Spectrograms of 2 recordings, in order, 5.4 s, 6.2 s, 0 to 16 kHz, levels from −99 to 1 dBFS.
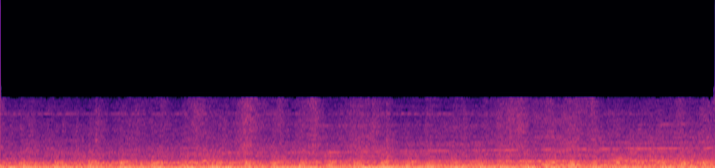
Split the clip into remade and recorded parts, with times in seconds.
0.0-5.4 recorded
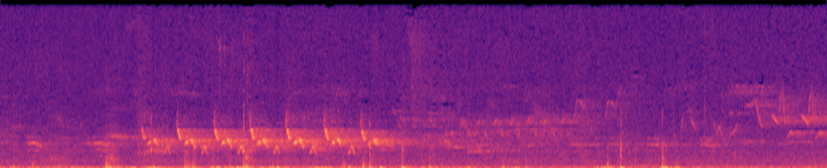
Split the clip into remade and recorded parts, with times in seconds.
0.0-0.4 recorded; 0.4-1.0 remade; 1.0-6.2 recorded

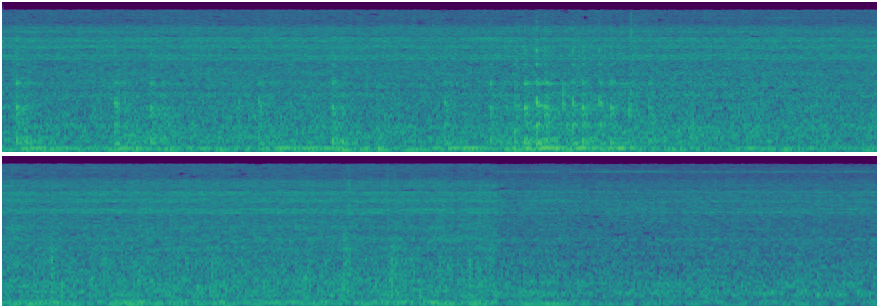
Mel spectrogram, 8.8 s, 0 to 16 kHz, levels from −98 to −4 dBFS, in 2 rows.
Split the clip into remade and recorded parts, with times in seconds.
0.0-2.1 remade; 2.1-4.0 recorded; 4.0-7.1 remade; 7.1-7.7 recorded; 7.7-8.8 remade

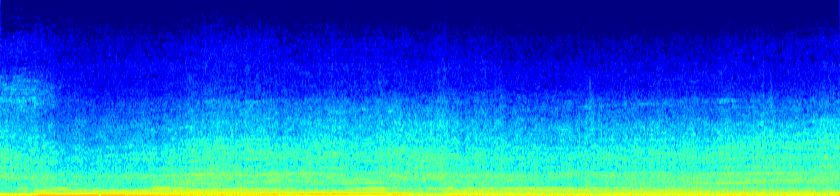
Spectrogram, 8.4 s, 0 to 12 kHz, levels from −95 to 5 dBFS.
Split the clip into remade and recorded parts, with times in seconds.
0.0-1.0 recorded; 1.0-1.8 remade; 1.8-2.9 recorded; 2.9-4.5 remade; 4.5-6.8 recorded; 6.8-8.4 remade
